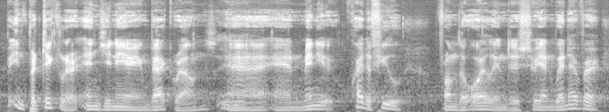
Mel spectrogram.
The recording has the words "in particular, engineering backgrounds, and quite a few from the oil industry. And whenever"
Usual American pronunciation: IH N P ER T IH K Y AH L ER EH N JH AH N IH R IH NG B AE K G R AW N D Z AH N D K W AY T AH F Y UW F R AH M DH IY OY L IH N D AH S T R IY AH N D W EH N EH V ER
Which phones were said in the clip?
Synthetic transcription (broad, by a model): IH N P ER T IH K Y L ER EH N JH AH N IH R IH NG B AE K G R AW N D Z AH N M K W AY T AH F Y UW F R AH M DH IY OY L IH N D AH S T R IY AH N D W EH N EH V ER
